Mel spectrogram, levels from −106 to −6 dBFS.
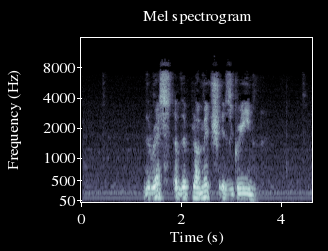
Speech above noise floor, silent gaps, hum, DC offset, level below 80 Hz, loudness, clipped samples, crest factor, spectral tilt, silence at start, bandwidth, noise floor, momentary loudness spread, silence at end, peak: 34 dB; none; none; under 0.1%; -60 dBFS; -26 LUFS; under 0.1%; 18 dB; -6 dB/octave; 1.25 s; 7.8 kHz; -60 dBFS; 7 LU; 1.1 s; -10 dBFS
